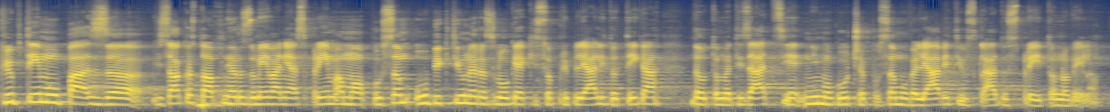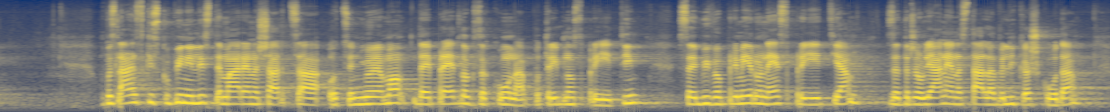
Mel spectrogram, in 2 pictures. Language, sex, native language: Slovenian, female, Slovenian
